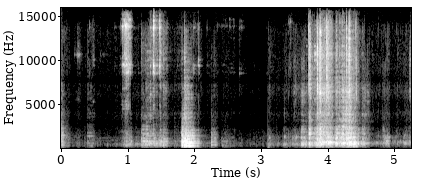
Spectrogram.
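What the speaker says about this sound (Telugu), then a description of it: "మూత పెట్టి పెట్టాలి అట్లనే." Metal clatter as a lid is set on a cooking pot of country chicken curry: one sharp clank, then a longer rattling scrape, close by with quiet gaps between.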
